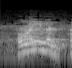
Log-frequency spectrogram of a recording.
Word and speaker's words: Philemon: So, Philemon someone said back there, which I think is really the correct pronunciation of it.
